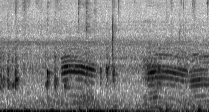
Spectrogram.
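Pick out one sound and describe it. Chickens cluck close by.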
